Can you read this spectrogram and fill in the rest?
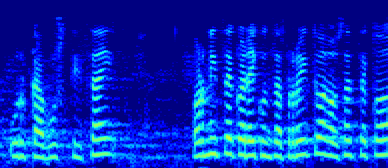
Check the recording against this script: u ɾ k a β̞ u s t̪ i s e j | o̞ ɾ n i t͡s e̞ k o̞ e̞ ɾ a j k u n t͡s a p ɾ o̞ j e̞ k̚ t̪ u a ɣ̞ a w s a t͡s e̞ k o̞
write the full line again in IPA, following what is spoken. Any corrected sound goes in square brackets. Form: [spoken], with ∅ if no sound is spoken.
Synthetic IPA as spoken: u ɾ k a β̞ u s t̪ i s [a] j | o̞ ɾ n i t͡s e̞ k o̞ e̞ ɾ a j k u n t͡s a p ɾ o̞ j e̞ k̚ t̪ u a ɣ̞ a w s a t͡s e̞ k o̞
